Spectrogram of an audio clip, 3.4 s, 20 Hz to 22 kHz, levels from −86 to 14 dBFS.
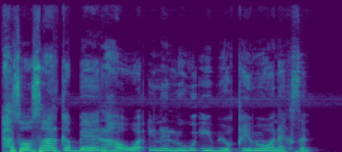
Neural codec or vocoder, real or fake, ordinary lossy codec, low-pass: none; real; none; none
